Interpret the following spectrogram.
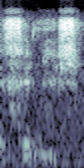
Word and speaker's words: finis: So le verbe finir, to finish. Répétez, je finis. You pronounce that S? No.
